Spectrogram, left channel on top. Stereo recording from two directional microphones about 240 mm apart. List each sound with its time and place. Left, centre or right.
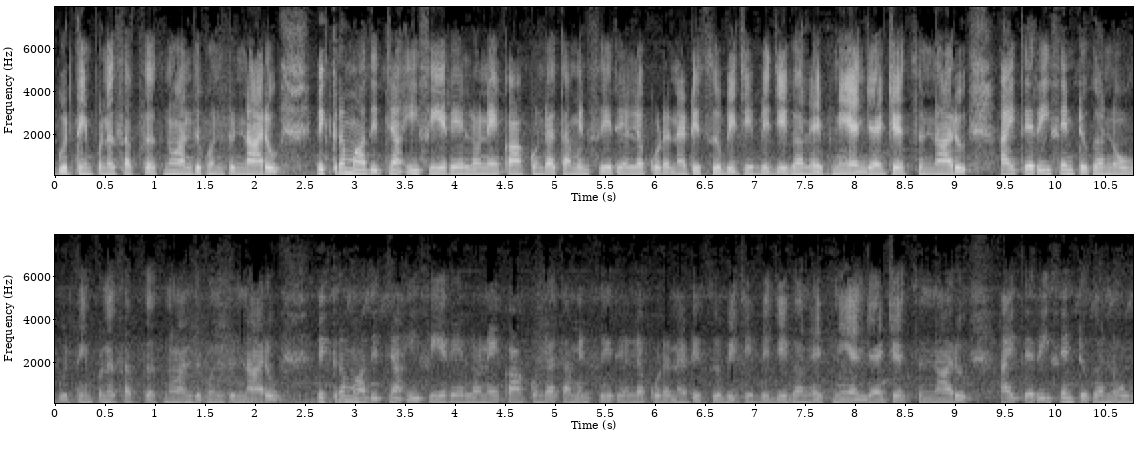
0.0 s speech: left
